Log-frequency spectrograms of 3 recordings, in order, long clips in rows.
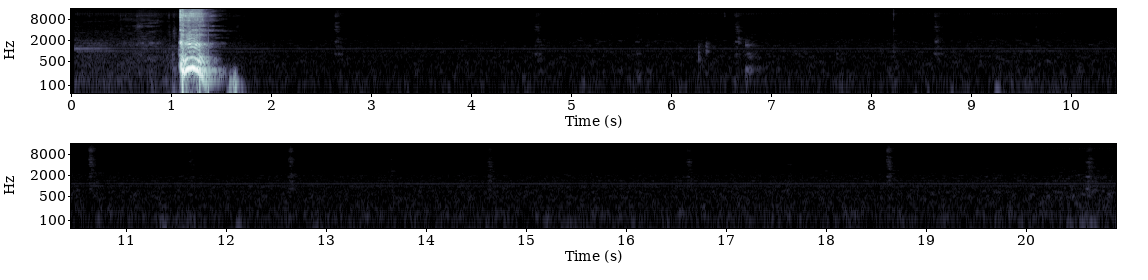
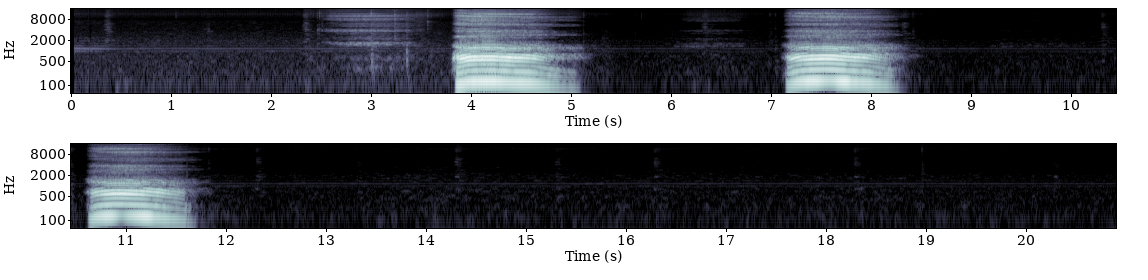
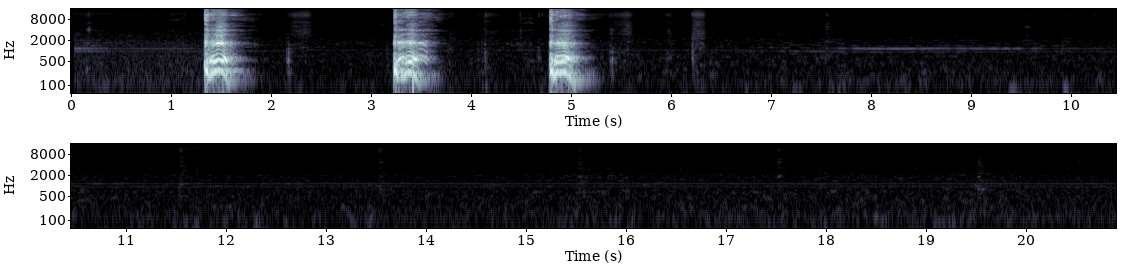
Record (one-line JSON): {"cough_length": "20.9 s", "cough_amplitude": 32768, "cough_signal_mean_std_ratio": 0.1, "exhalation_length": "20.9 s", "exhalation_amplitude": 30994, "exhalation_signal_mean_std_ratio": 0.29, "three_cough_length": "20.9 s", "three_cough_amplitude": 32768, "three_cough_signal_mean_std_ratio": 0.16, "survey_phase": "alpha (2021-03-01 to 2021-08-12)", "age": "65+", "gender": "Male", "wearing_mask": "No", "symptom_none": true, "smoker_status": "Ex-smoker", "respiratory_condition_asthma": false, "respiratory_condition_other": false, "recruitment_source": "REACT", "submission_delay": "1 day", "covid_test_result": "Negative", "covid_test_method": "RT-qPCR"}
